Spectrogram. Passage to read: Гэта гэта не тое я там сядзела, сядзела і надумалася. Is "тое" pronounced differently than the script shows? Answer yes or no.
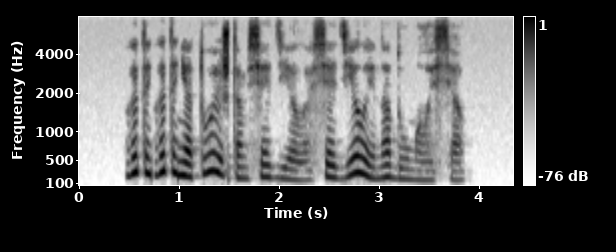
no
